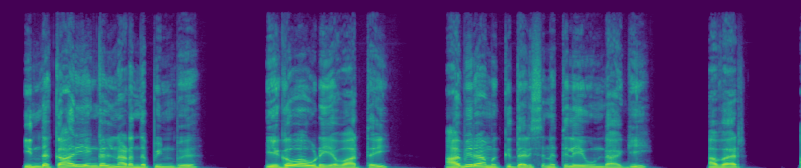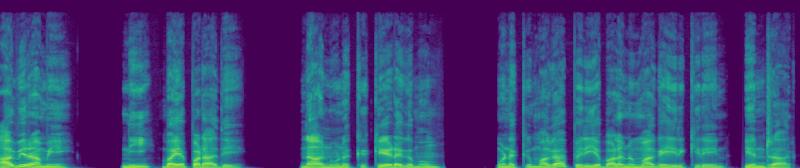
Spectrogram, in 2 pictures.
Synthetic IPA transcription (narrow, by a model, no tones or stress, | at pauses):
ɪnd̪ɐkːaːɾɪjɐŋɡɐɭnɐɽɐnd̪ɐpɪnbɯ | jɛɣoːʋaːʋɯɽɐjɐʋaːɾt̪ɐɪ | aːbɪɾaːmɯkːɯd̪ɐɾɪsɐnɐt̪ːɪleːʊɳɖaːɣi | ɐʋɐɾ | aːbɪɾaːmeː | niːbɐjɐpːɐɽaːðeː | naːnʊnɐkːɯkːeːɽɐɣɐmɯm | ʊnɐkːɯmɐɣaːpɛɾɪjɐbɐlɐnɯmaːɣɐɪɾɯkːɪreːn | ɛndra̰ːɾ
